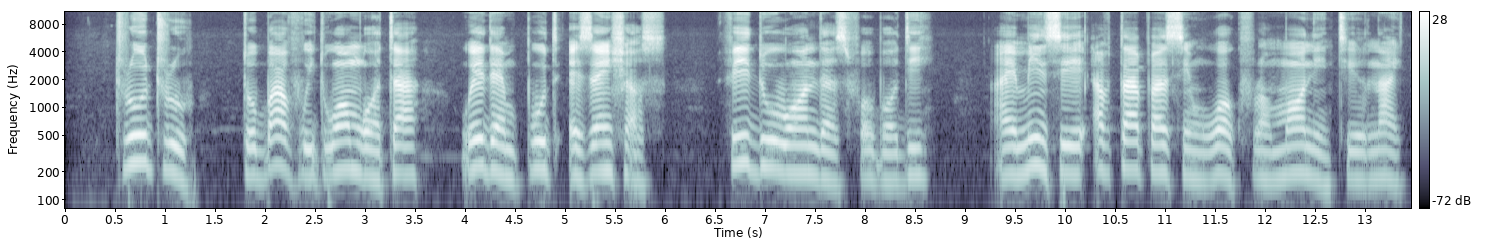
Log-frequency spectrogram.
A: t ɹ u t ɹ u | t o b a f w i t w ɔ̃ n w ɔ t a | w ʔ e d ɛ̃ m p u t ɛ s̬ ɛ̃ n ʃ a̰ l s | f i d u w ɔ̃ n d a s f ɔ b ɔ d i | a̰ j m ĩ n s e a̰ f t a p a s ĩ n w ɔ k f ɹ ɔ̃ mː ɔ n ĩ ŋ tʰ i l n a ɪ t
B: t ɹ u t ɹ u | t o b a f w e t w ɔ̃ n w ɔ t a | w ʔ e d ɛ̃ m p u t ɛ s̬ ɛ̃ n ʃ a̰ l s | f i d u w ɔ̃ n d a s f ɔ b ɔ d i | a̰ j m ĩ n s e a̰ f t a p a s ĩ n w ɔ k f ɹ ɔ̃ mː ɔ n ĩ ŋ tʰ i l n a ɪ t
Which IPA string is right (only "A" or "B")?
A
